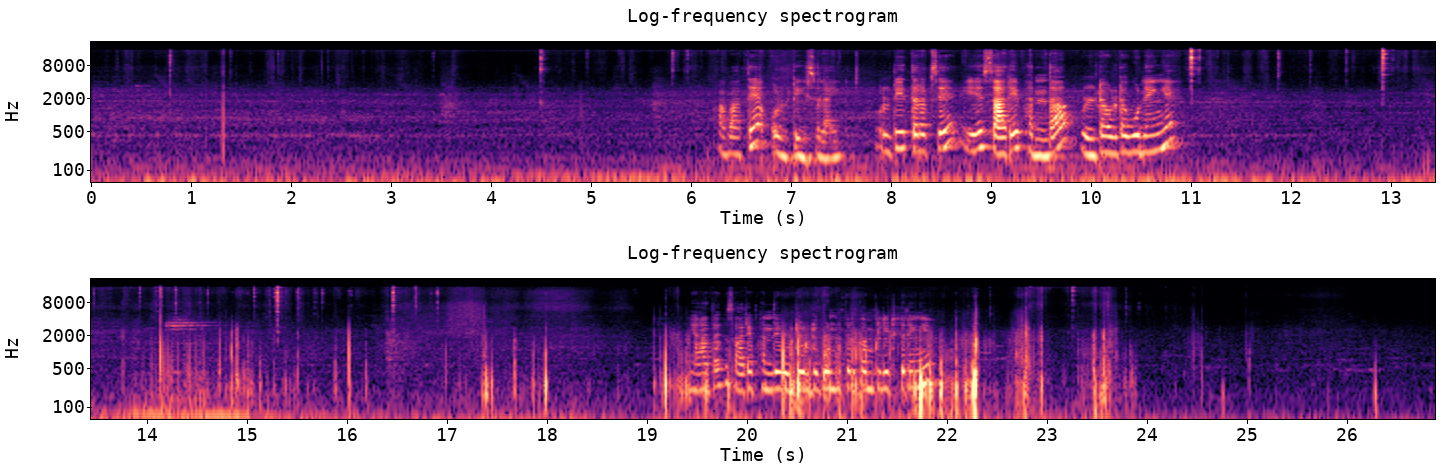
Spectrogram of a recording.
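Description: Metal knitting needles click against each other.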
